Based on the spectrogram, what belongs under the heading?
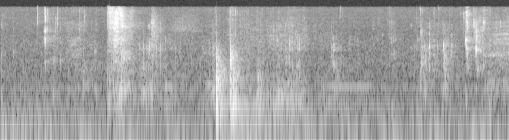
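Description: Close-mic chewing and mouth sounds of people eating rice and curry, with a few short sharp clicks and smacks, the loudest about one and two seconds in.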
